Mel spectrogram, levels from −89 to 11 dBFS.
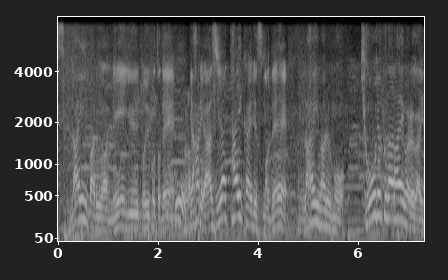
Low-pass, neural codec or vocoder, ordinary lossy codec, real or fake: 7.2 kHz; codec, 16 kHz, 6 kbps, DAC; none; fake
